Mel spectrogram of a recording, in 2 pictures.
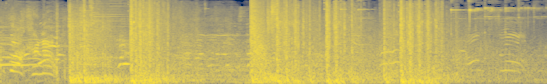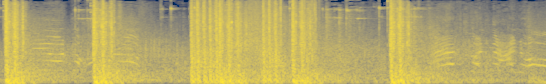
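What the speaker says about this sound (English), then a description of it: "The gunshots, of course." Heavy gunfire in a Call of Duty battle: dense bursts of automatic weapons and single loud shots hammer in repeated clusters with brief gaps, close and loud throughout.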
